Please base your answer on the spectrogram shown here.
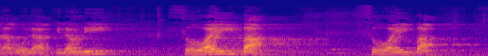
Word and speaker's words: ثویبہ: لہب کی لونڈی ثویبہ، ثویبہ، بہت سارے صوبیہ بولتے، بہرحال اس کے تلفظ میں تھوڑا سا دو طریقے سے بھی لکھا ہوا ہونے کی وجہ سے لوگ آگے پیچھے کر دیتے ہیں، لیکن ثویبہ نے آپ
